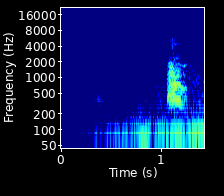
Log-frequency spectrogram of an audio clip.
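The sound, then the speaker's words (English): A single sharp dog bark rings out over a low background rumble, preceded by a faint, softer yelp. “There's a dog there. You could get bitten.”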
